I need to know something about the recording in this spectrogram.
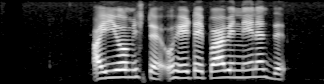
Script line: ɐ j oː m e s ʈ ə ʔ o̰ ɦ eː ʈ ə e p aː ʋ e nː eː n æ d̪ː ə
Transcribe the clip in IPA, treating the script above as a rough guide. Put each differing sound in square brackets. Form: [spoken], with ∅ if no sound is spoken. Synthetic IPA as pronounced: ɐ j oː m [i] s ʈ ə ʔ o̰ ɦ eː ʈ ə e p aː ʋ e nː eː n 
